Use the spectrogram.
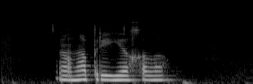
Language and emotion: Russian, neutral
